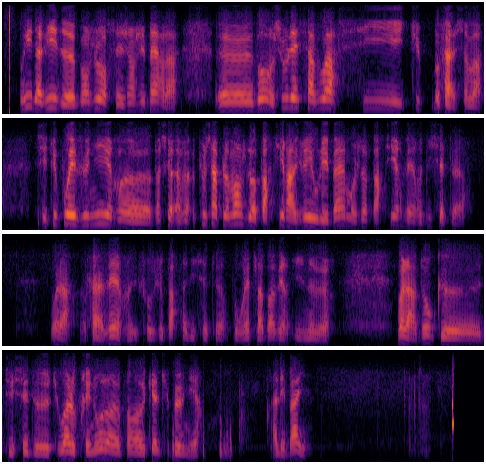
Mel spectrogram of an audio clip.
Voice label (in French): message telephoniques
